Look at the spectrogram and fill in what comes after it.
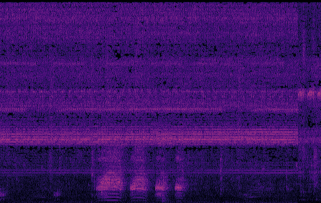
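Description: A bird calling four times in quick succession about two seconds in, each call shorter than the last, over a steady high-pitched drone of insects.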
